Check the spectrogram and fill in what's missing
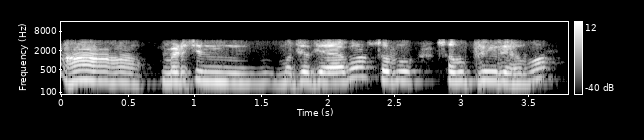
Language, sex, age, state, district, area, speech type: Odia, male, 30-45, Odisha, Nabarangpur, urban, conversation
